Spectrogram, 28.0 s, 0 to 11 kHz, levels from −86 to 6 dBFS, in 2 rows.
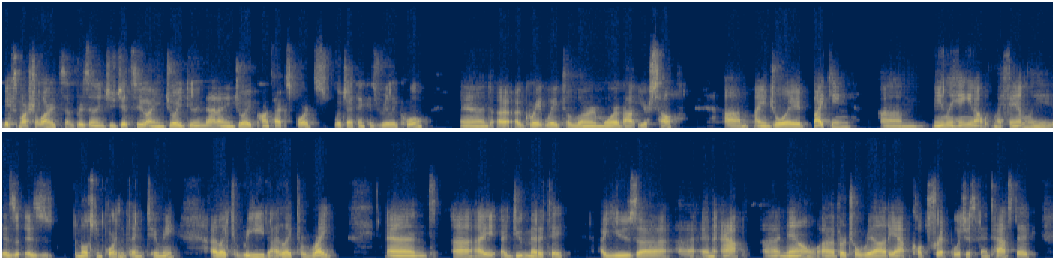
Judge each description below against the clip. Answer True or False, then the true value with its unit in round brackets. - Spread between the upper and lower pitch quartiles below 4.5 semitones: True (3.1 semitones)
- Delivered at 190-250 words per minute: False (175 wpm)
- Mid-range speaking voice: False (120 Hz)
